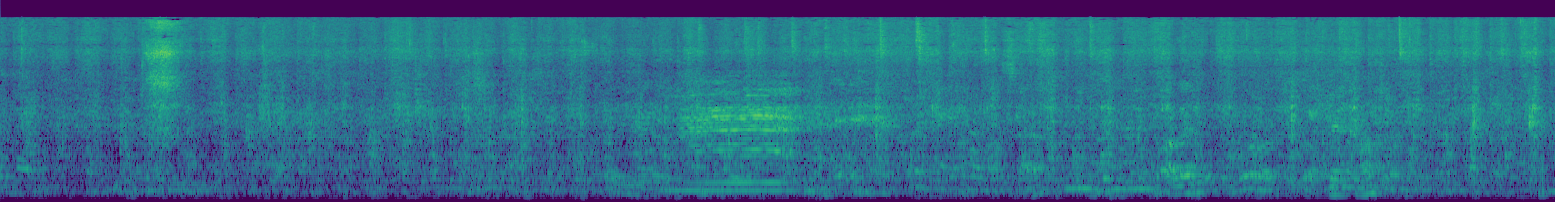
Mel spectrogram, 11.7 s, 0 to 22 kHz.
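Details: Crossbred 7/8 Montbéliarde dairy cow, born in Mali, on a farm in Bamako and giving 25 to 30 litres of milk a day. It lets out a single drawn-out, harmonic moo midway, with people talking around it and farm background noise.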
